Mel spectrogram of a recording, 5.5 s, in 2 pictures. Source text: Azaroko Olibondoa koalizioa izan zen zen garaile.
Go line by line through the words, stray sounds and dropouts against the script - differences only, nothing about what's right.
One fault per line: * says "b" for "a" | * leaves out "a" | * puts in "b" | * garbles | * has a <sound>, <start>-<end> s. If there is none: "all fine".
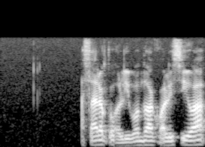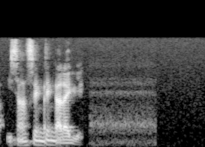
all fine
